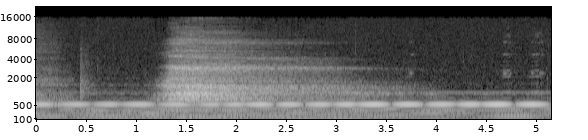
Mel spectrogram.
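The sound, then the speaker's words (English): A single slow, deep breath, a drawn-in inhale followed by a long, airy exhale, clear over a steady low tonal hum in the background. “Taking a nice deep breath.”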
